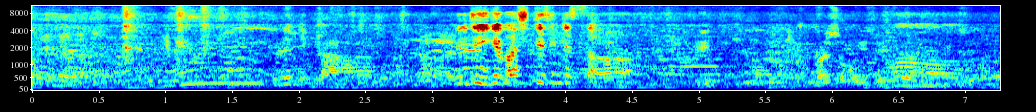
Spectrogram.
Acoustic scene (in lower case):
crowded indoor space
